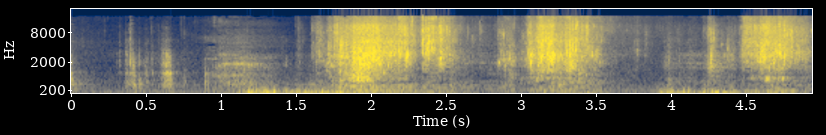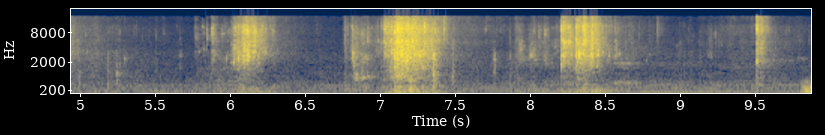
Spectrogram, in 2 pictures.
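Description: Water thrown in repeated splashes onto a floor, about six loud sloshing dumps with dripping and squishing between them, close by and without talk.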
